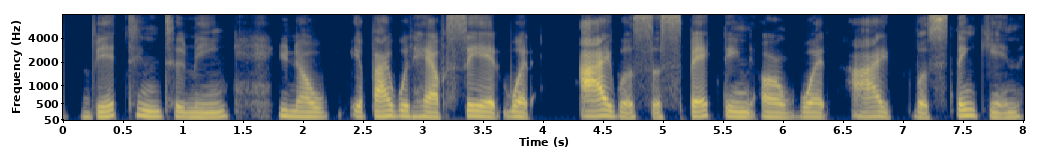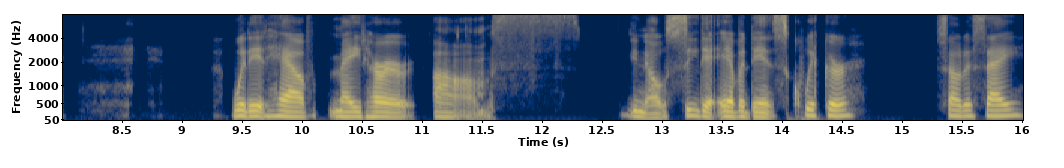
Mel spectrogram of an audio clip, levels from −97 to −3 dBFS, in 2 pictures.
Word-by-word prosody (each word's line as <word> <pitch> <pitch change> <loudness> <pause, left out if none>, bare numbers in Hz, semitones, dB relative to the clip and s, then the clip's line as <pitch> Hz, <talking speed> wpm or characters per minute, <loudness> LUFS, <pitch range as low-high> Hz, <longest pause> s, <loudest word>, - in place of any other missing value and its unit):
venting 140 +3 -1
to 135 -1 -3
me, 125 +2 -2 0.4
you 160 - -1
know, 135 -2 0 0.2
if 145 -2 -3
I 150 +1 +5
would 150 -1 0
have 135 -3 +1
said 150 -3 +4
what 135 -1 +1 0.4
I 160 0 +8
was 135 -3 -2
suspecting 140 +2 0
or 125 -2 +2
what 130 +1 -2 0.2
I 135 -1 -1 0.2
was 115 - +2
thinking 135 -6 -1 1.4
would 160 -1 +3
it 150 -1 +4
have 145 -2 +2
made 135 -1 0
her, 135 -2 +2
um, - - -4
s - - -10 0.4
you 150 -3 -3
know, 115 -5 -1
see 165 -1 0
the 150 - +2
evidence 140 -3 +2
quicker, 165 -1 0 0.7
so 155 -2 -1
to 155 - 0
say? 160 +2 0
140 Hz, 130 wpm, -25 LUFS, 130-155 Hz, 1.4 s, I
